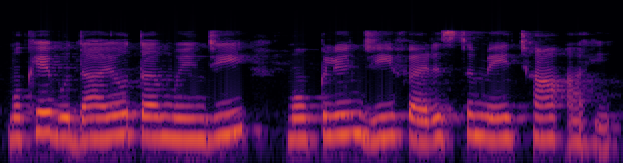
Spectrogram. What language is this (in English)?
Sindhi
